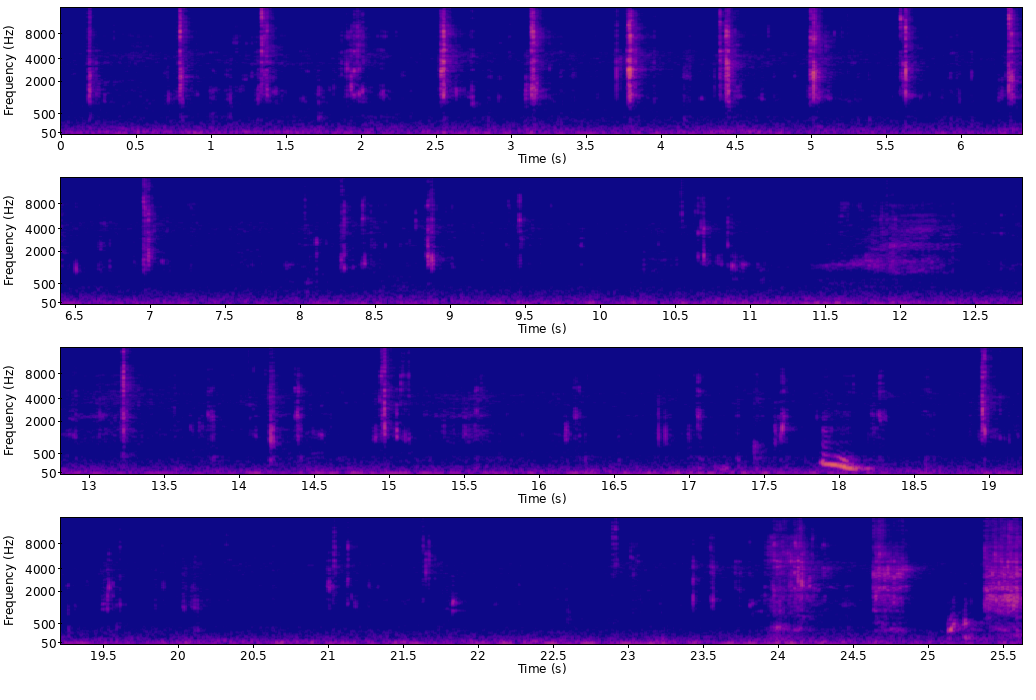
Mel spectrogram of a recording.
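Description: Close-up chewing of a waffle breakfast sandwich, with a wet mouth click on each chew, a little under two a second for the first several seconds and sparser after. A short hum falling in pitch comes about two-thirds of the way through, and there are sips from a drinks can near the end.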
